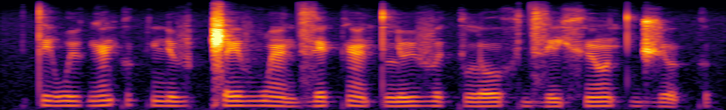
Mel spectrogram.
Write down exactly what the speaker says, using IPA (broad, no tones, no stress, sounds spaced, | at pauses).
t i w y ɡ æ̃ k ɵ k n y v ǁ e v w æ̃ d͡z e k æ̃ t l y v e k l o x d͡z i xʲ ɔ̃ t d͡ʒ ɵ k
